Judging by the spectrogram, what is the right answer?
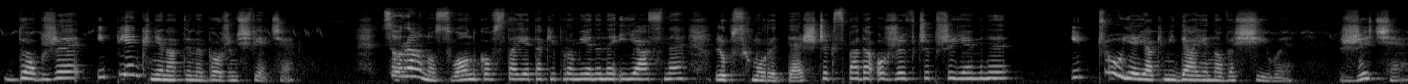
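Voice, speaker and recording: A woman's voice: a little high, lively intonation, slow pace. A woman voicing a naive, cheerful young flax plant in a children's storybook. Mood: joyful. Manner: gentle, earnest.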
